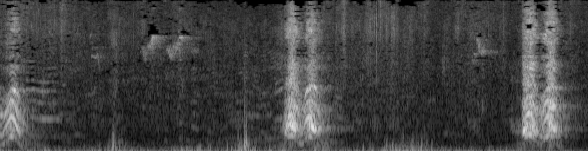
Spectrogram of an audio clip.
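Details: A dog barks at a monkey, giving loud, harsh barks spaced a few seconds apart over low rumbling background noise.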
